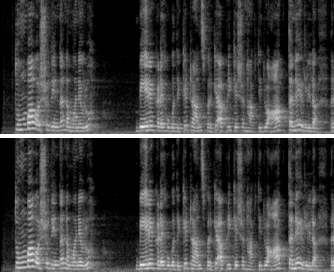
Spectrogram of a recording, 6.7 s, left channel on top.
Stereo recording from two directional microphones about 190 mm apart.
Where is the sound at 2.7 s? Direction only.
15° right (ahead or behind).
